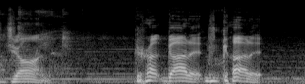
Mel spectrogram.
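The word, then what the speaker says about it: Jeanne: hurry stay another oh they pronounced her name as John got it got it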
